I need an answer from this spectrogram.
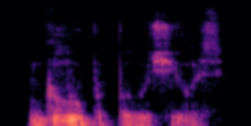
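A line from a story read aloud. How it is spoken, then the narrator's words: Muttering. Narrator (Russian): пробормотал дядя Лёва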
